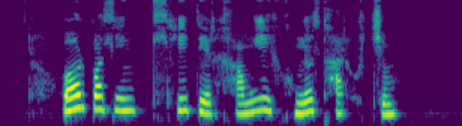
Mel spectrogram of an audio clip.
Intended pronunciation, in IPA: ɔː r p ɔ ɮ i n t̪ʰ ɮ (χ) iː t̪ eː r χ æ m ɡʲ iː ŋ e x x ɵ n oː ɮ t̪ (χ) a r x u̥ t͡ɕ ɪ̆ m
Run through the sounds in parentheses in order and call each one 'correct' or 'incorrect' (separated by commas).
incorrect, correct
